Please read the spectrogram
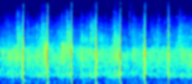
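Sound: audience clapping hands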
